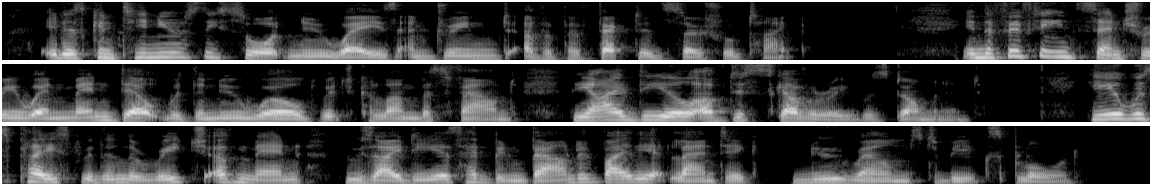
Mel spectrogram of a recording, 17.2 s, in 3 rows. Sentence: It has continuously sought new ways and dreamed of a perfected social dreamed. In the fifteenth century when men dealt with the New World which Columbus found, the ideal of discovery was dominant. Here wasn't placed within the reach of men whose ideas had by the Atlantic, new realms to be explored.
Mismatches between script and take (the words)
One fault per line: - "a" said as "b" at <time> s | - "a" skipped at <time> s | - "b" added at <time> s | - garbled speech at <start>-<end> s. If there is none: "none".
- "dreamed" said as "type" at 3.7 s
- "wasn't" said as "was" at 11.4 s
- "been bounded" added at 13.9 s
